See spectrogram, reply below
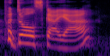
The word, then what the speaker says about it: Podolskaya: And I am thrilled to be joined today with one of my co conspirators here at Easy Post, Anna Podolskaya.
